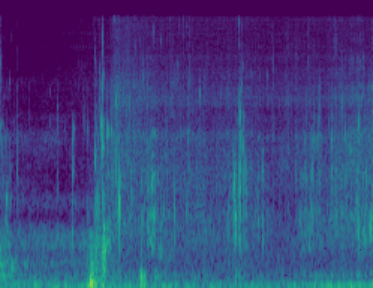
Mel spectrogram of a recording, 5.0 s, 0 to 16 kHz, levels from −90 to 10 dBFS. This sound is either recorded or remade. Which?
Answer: remade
